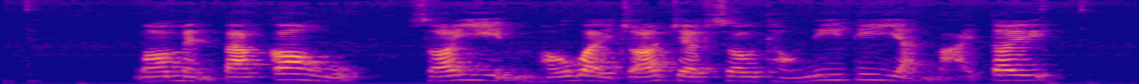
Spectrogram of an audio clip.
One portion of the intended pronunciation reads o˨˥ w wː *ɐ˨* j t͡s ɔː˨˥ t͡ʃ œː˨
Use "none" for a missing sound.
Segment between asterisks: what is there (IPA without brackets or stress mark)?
ɐ˨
